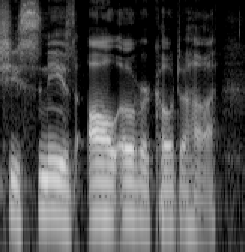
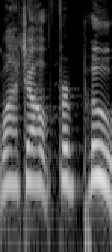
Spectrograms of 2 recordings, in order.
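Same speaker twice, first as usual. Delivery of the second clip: put-on shrill, very high, loud, sudden blurted yell; 12 semitones higher than usual. Speaker retells Sat-chan's one line in the investigation, imitating Sat-chan shouting loudly. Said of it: "really loudly".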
